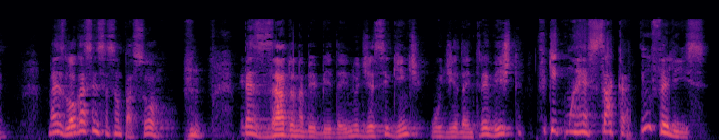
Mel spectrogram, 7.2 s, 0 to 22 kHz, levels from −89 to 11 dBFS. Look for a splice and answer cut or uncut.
cut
